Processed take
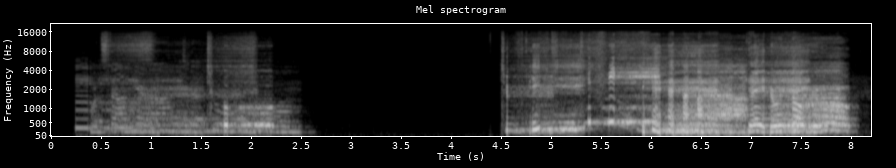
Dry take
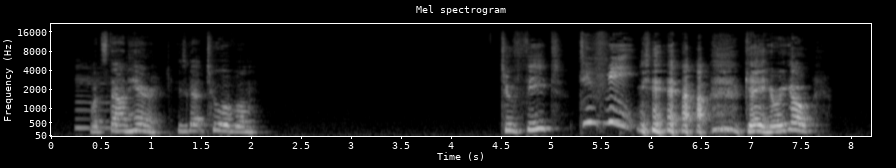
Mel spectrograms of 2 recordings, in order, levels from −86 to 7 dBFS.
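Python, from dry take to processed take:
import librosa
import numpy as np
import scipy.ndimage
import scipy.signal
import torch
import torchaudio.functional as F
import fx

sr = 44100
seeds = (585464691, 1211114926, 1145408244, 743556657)

y = fx.high_shelf(x, sr, hz=2300.0, db=3.0)
y = fx.level_steps(y, sr, step_db=23)
y = fx.rev_gated(y, sr, seeds[0], gate_ms=470, shape='rising', drr_db=-1.5)
y = y * 10.0 ** (7.5 / 20.0)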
